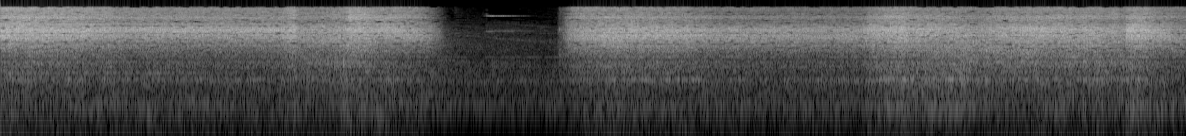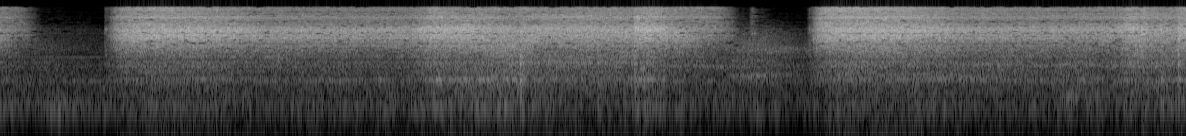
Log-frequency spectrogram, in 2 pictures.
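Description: A hot air nozzle blows with a loud, steady hiss that stops briefly three times.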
